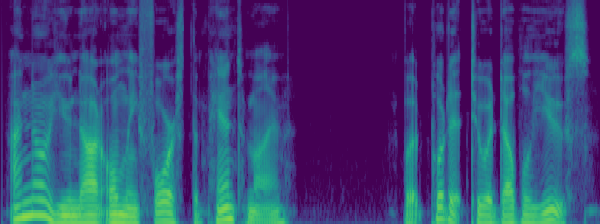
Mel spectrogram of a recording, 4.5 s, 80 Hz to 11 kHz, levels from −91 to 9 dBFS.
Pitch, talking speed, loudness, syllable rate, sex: 130 Hz, 200 wpm, -17 LUFS, 6.2 syllables/s, male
